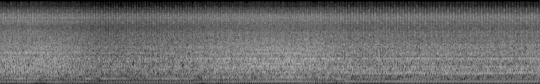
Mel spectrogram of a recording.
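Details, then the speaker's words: Honda Accord engine quiet at idle, but from about 2000 rpm a steady knock of about four per second appears; bearing shell pieces found in the oil pan, suspected cylinder 2; worn rod bearing, rod knock. "вот на холостых он не стучит а вот чуть-чуть часу до двух тысяч и начинается стук прям хороший"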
